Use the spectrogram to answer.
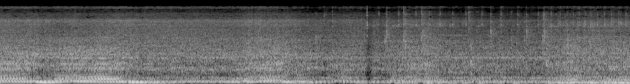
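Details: Motorcycle with an uneven, stumbling note, ragged pulses and no clean rise in revs; it sputters and won't take throttle. Second substitute injector fitted (Beat FI 2014, after one from a Vario 150). Injector still suspected; cause unknown.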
